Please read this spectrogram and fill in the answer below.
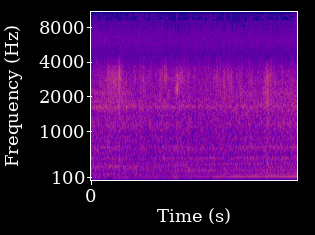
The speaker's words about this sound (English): Car coming, Colonel!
